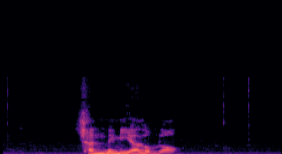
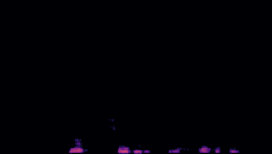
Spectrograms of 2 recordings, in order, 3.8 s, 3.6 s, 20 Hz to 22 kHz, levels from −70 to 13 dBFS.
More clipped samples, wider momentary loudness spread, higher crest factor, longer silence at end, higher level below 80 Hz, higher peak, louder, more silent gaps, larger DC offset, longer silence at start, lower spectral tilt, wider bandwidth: neither; second, 14 LU vs 18 LU; about the same, 18 dB vs 20 dB; first, 1.4 s vs 0.45 s; first, -52 dBFS vs under -90 dBFS; first, -2 dBFS vs -18 dBFS; first, -16 LUFS vs -36 LUFS; second, none vs 2.04-2.25 s, 2.57-2.62 s; neither; first, 1.05 s vs 0.9 s; first, -7 dB/octave vs -5.5 dB/octave; first, 10.5 kHz vs 5.4 kHz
